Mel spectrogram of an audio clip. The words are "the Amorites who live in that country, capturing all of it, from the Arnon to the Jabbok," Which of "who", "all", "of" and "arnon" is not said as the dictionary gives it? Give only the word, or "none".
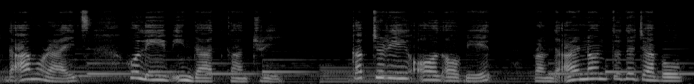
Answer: of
